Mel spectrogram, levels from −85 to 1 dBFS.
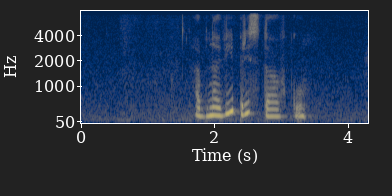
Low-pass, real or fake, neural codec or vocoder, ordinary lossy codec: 7.2 kHz; real; none; none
